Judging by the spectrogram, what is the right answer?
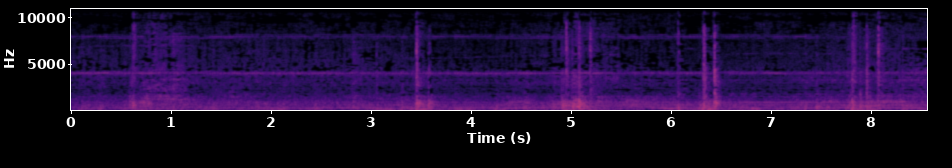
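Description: Light gauge steel C/U channel roll forming machine running with a steady mechanical hum and a thin high whine, broken by five sharp clacks at uneven intervals.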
